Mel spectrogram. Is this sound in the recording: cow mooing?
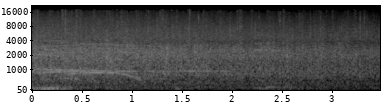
no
